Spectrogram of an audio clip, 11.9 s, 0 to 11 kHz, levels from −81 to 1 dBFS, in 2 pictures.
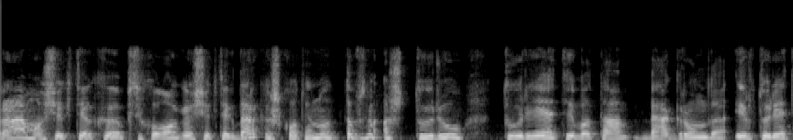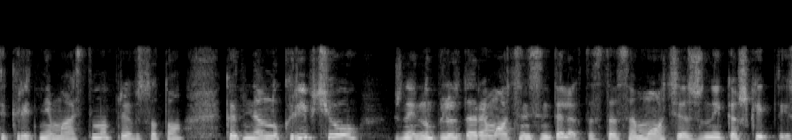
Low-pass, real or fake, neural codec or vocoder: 7.2 kHz; real; none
